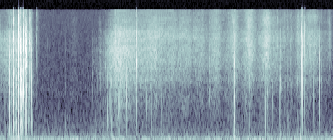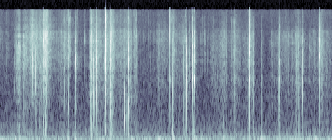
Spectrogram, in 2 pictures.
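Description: A small, full, sealed Emergen-C foil-and-paper powder sachet is held in both hands while fingers crinkle and rub it. A loud, bright crackle opens the clip, followed by a soft, hissy rubbing and then a steady run of sharp, dry crinkles with almost no low end.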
